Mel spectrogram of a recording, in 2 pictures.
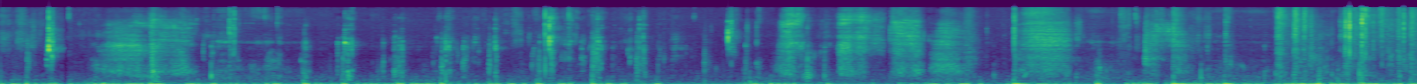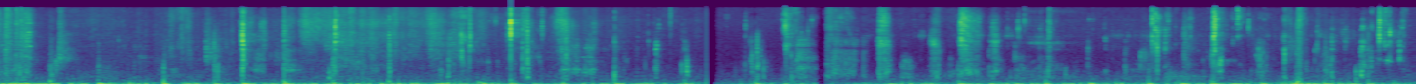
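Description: Close-miked chewing and biting of a chocolate-filled bread, with many quick crunches of its crust and wet chewing throughout.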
